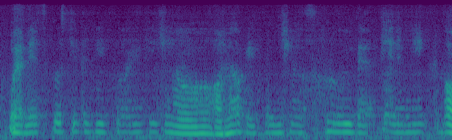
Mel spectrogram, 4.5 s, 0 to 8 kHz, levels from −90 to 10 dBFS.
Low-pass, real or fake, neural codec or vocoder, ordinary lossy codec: 7.2 kHz; fake; codec, 16 kHz in and 24 kHz out, 0.6 kbps, FocalCodec, streaming, 4096 codes; none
